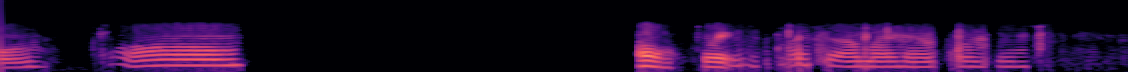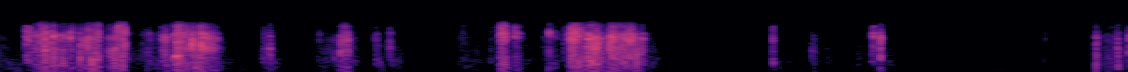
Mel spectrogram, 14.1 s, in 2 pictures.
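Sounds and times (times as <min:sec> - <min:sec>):
speech: 0:04.0 - 0:06.6
folders and papers being handled, crackling and rustling: 0:04.7 - 0:11.2.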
